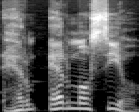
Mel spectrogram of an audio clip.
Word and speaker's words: Hermosillo: I would say Hermosillo. Ah, look at you with the fancy deal. Yes, well, Randy's not here. No. Scott, that would be pronounced Hermosillo.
